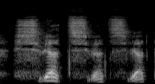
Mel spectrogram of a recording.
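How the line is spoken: Old woman muttering. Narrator (Russian): бормотала старуха в черном платочке

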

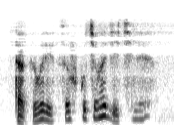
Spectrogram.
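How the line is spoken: Sad reply. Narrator (Russian): печально ответила она

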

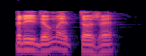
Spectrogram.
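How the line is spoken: Sighed. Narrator (Russian): вздохнул

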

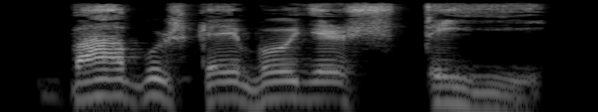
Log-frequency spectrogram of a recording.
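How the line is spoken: Hoarse croak. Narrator (Russian): прохрипела Катран

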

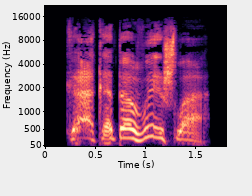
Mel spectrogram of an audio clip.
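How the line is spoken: Furious yell. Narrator (Russian): заорал побагровевший от злости сержант

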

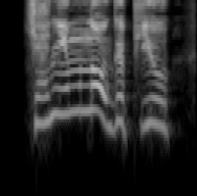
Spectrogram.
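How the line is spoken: Snapping retort. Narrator (Russian): огрызнулась

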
